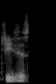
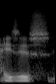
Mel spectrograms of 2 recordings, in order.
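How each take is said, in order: First: The name is said with English pronunciation. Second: The name is said with Spanish pronunciation. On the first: The speaker calls it right. "who I assume is pronounced Jesus" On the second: The speaker calls it wrong. "not Jesus"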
